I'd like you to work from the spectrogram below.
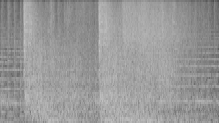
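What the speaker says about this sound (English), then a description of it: "I like how we destroy crates by shooting in their general vicinity now" Gunfire destroys crates in the Mass Effect video game, with two loud booming bursts about a second and a half apart that roll into sustained rumbling noise.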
